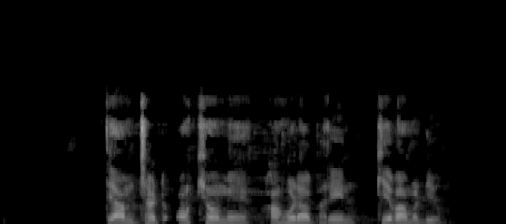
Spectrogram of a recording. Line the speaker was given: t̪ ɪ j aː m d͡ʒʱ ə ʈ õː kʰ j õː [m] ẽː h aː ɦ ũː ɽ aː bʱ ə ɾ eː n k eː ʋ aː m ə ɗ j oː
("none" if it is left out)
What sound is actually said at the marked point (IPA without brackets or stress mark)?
m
